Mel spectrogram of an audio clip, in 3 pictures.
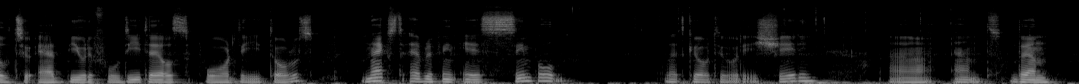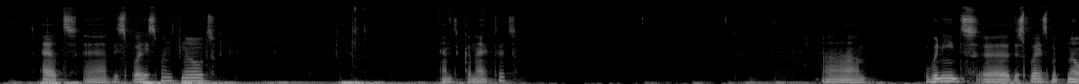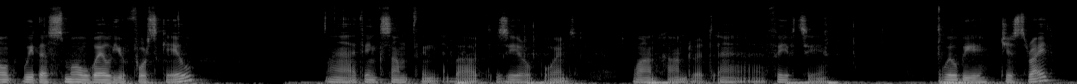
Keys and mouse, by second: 3.5-6.9 middle drag, 6.9 drag, 8.1-15.3 drag, 11.2 shift+a, 16.1-23.2 drag.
